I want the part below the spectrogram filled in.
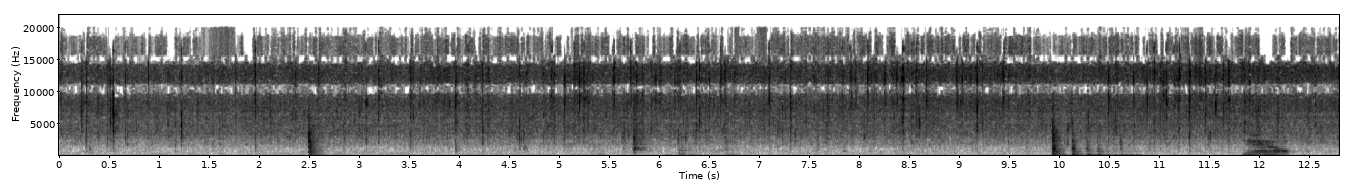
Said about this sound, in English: Now, we let her cook until she's ready to flip.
